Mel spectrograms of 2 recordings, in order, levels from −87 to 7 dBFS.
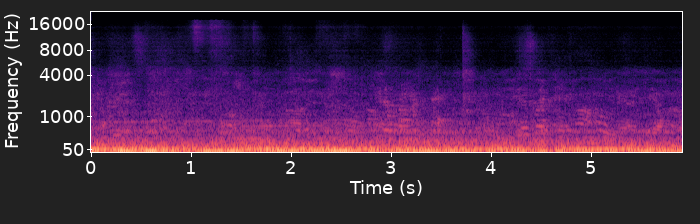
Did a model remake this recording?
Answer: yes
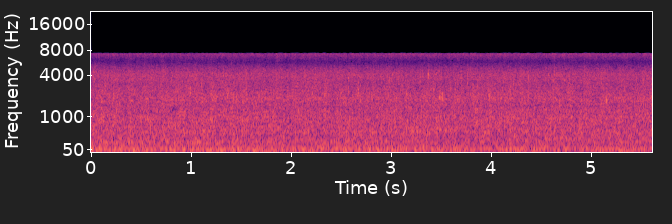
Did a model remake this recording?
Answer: no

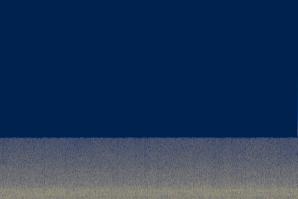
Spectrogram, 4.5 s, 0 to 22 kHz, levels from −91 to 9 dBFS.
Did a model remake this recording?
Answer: yes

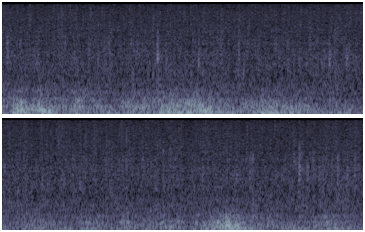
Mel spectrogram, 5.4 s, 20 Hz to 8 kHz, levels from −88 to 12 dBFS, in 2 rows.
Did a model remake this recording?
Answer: no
